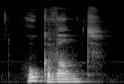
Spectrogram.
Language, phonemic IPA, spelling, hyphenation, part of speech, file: Dutch, /ˈɦuk.ʋɑnt/, hoekwant, hoek‧want, noun, Nl-hoekwant.ogg
- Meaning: longline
